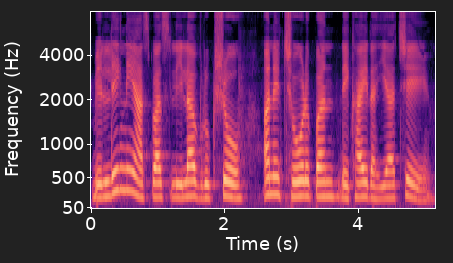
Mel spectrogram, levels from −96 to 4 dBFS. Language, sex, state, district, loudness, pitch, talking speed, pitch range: Gujarati, female, Gujarat, Valsad, -16 LUFS, 210 Hz, 125 wpm, 195-225 Hz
